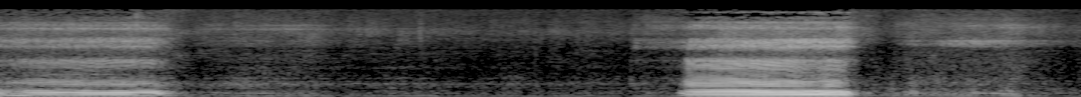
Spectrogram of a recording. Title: Delta the boxer snoring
